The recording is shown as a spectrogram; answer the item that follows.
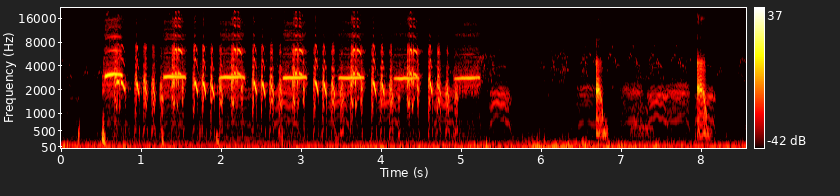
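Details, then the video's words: Grey francolin calling, a sound offered for hunters: loud, ringing high notes repeated in a rapid, steady series for about five seconds, then a pause and two more isolated sharp calls against a quiet background. "گورے تیتر کی آواز # شکاری حضرات کے لئے بہت خوب صورت آواز"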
